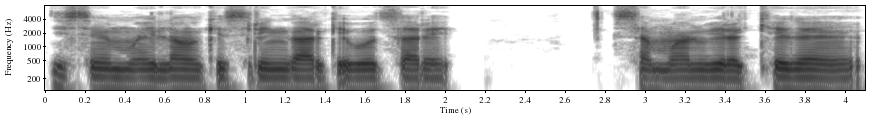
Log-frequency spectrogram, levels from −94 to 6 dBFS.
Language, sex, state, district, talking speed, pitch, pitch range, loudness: Hindi, male, Uttar Pradesh, Hamirpur, 190 wpm, 105 Hz, 105-110 Hz, -19 LUFS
